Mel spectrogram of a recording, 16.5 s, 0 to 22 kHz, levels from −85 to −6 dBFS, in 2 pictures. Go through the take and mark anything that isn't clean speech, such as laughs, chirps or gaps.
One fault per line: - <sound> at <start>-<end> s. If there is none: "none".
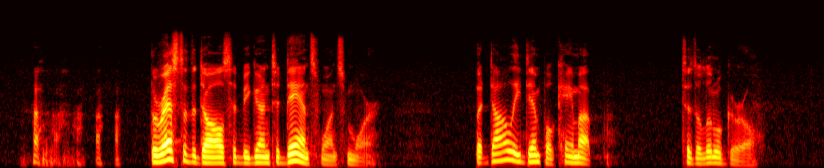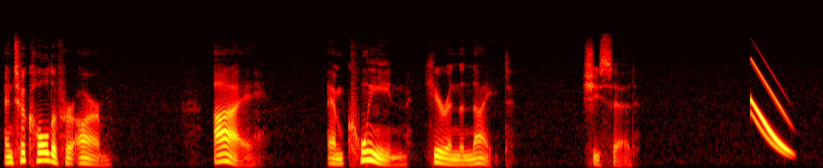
- laugh at 0.2-1.2 s
- chirp at 15.8-16.2 s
